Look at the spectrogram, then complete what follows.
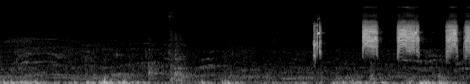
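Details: Grating call of the black francolin (kala teetar), meant to get a caged pet francolin calling: after a low, murmuring start, a short note leads into four loud, harsh, closely spaced notes near the end.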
